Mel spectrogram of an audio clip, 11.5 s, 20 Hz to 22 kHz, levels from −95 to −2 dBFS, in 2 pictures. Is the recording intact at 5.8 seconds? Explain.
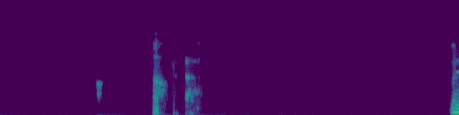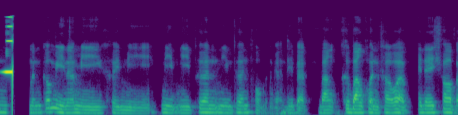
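No. An unstable filter takes over from 5.69 to 6.11 s. A recursive filter's output runs away, so a tone around 1.5 kHz swells over about 0.19 s into a loud squeal and clips. Then the output overflows and cuts to silence for about 0.22 s.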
